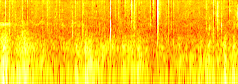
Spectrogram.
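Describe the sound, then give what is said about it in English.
Steady video game rainfall hisses across the whole clip, with scattered sharper drop patters and a low, rolling rumble of thunder underneath. No one speaks. “It's going to rain again.”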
